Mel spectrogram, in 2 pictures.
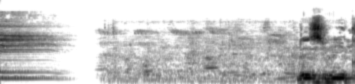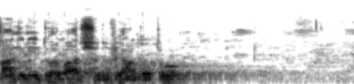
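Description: A man sings a chant loudly through a microphone, heard over loudspeakers.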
